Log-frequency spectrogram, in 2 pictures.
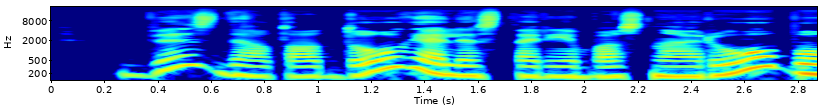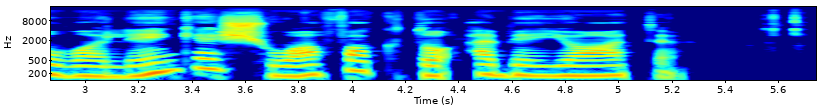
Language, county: Lithuanian, Klaipėda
